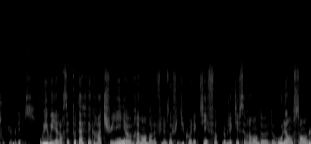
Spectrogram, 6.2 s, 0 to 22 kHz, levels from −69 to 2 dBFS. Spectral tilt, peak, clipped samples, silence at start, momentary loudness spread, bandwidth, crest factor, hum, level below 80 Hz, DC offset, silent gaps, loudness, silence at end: -4.5 dB/octave; -18 dBFS; under 0.1%; 0 s; 11 LU; 14 kHz; 16 dB; none; -58 dBFS; under 0.1%; 0.70-0.80 s; -35 LUFS; 0 s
